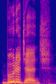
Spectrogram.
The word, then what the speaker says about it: Buttigieg: How do you say it? Buttigieg? Buttigieg. Okay. Buttigieg across the USA.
